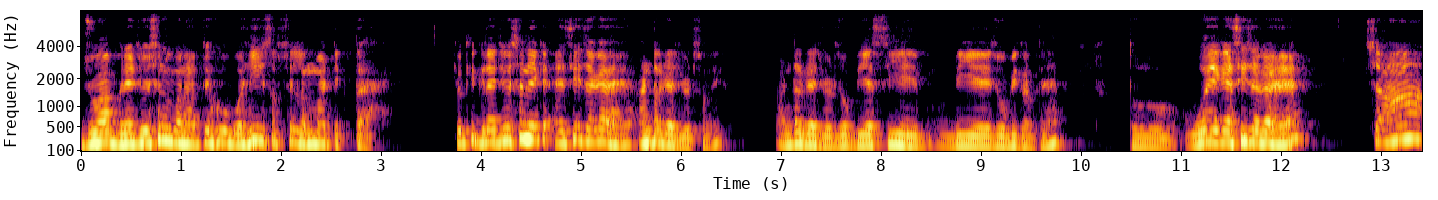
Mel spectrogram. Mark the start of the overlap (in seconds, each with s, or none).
none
